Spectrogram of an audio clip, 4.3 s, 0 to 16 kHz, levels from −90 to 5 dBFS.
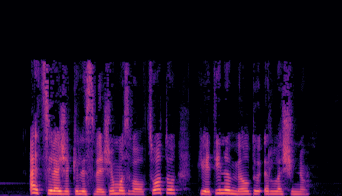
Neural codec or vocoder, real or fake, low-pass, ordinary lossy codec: none; real; 14.4 kHz; MP3, 48 kbps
